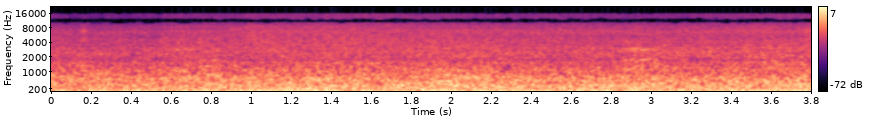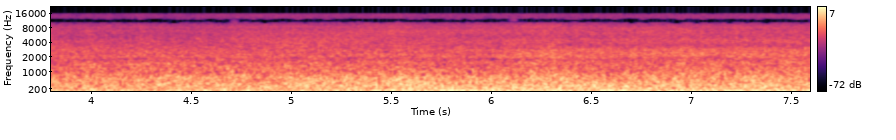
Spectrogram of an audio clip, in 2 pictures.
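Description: Ocean surf breaking and washing in, a steady rush of water, with wind rumbling on the microphone.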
